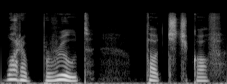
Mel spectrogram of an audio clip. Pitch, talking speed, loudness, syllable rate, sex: 185 Hz, 130 wpm, -19 LUFS, 5.0 syllables/s, female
